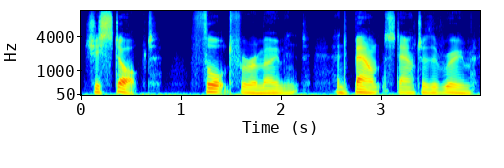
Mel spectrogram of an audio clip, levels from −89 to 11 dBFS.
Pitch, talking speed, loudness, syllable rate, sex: 115 Hz, 180 wpm, -20 LUFS, 4.5 syllables/s, male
